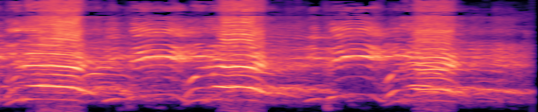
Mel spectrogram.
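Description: A crowd of people shouting and cheering together in rhythm, with three loud shouts about a second and a half apart over a continuous din of voices.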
